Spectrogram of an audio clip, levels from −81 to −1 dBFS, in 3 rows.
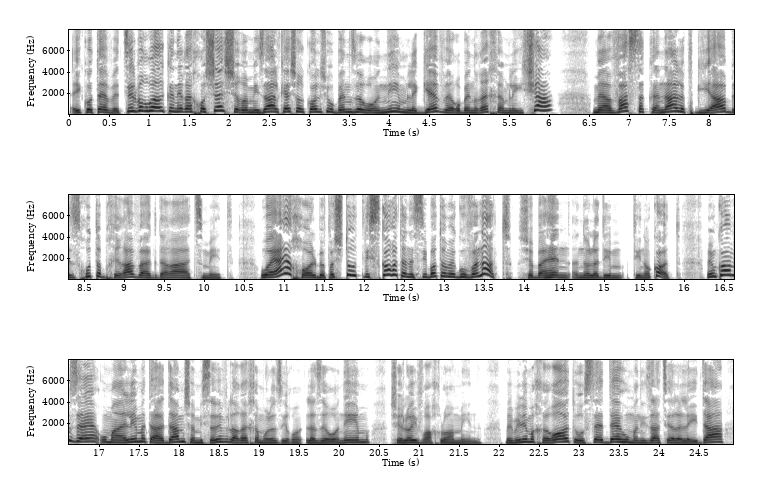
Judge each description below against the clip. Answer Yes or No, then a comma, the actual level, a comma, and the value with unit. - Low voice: No, high, 215 Hz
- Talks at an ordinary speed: Yes, average, 130 wpm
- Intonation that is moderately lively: No, wide, 6.0 semitones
